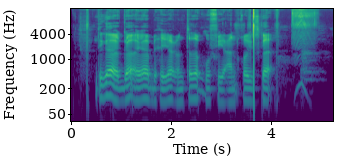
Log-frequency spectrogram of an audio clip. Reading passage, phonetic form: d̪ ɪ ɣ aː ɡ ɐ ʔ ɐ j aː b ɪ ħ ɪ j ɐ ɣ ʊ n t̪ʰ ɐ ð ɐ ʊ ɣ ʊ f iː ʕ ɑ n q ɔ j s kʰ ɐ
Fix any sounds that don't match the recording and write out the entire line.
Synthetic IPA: d̪ ɪ ɣ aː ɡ ɐ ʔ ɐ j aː b ɪ ħ ɪ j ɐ ʕ ʊ n t̪ʰ ɐ ð ɐ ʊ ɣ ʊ f iː ʕ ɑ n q ɔ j s kʰ ɐ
